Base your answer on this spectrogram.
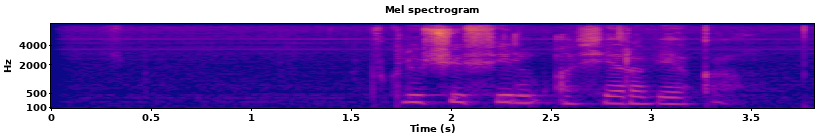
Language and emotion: Russian, neutral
